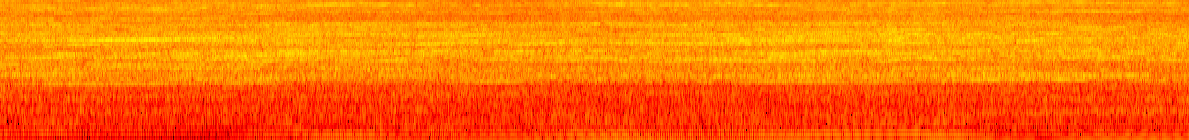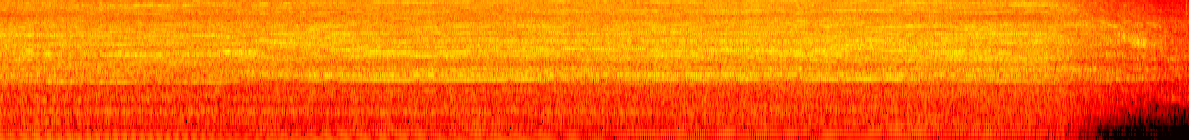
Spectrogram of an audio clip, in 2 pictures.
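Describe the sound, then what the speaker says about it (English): Car polisher running steadily while spreading polish sealer across a vehicle panel, a loud continuous motor whine with a rumbling low hum for about twenty-three seconds before it spins down and stops. "and we start up the polisher."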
